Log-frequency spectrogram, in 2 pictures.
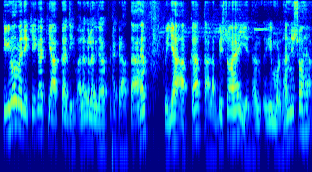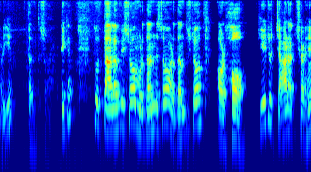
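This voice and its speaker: Brief: slightly high-voiced man, patient teacher, sounds out each letter slowly. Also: lively intonation. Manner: patient, repeats sounds slowly, checks in with "ठीक है"; addresses viewers as "Babu". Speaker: Hindi grammar teacher. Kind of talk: explanatory lesson.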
